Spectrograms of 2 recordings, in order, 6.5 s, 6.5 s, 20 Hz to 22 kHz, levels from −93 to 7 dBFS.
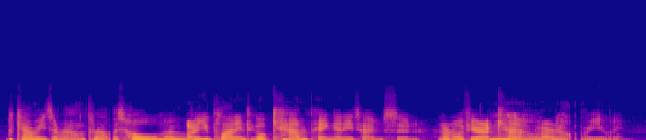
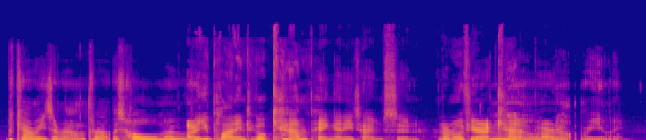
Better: second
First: muffled; very slightly; fading above 4 kHz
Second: none

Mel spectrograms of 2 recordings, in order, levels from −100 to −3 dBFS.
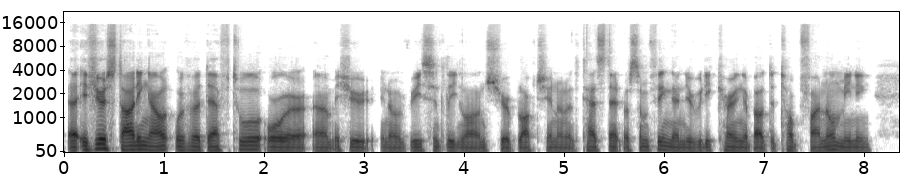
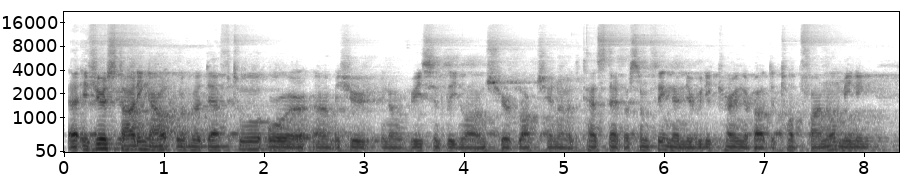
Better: first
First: none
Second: room echo; noticeable; dies away in 1.6 s // off-mic speech; somewhat distant

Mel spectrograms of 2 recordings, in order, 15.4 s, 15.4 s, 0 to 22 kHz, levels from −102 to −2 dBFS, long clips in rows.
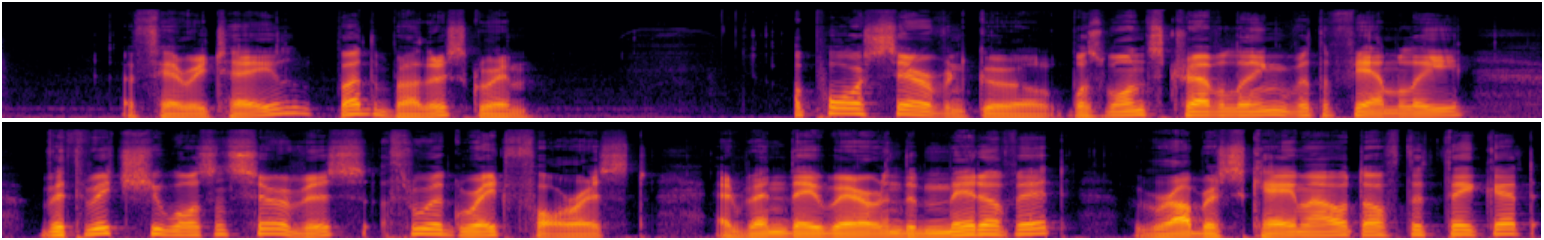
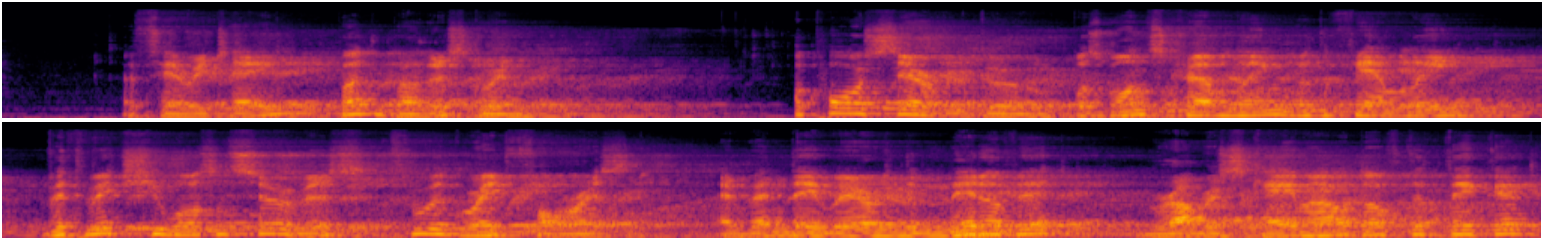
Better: first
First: none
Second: room echo; noticeable; dies away in 2.4 s // off-mic speech; somewhat distant

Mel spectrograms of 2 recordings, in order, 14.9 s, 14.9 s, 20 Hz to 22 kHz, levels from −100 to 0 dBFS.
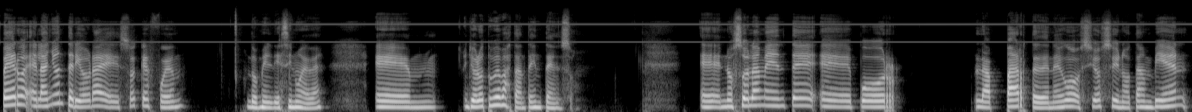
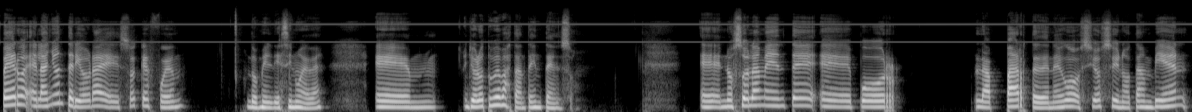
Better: neither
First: high-pitched whine; faint; throughout; 9 kHz, 30 dB below the speech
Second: high-pitched whine; faint; throughout; 9 kHz, 30 dB below the speech

